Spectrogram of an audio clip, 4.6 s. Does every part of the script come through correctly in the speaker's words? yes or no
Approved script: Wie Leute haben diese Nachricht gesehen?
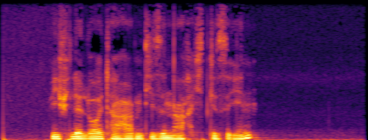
no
